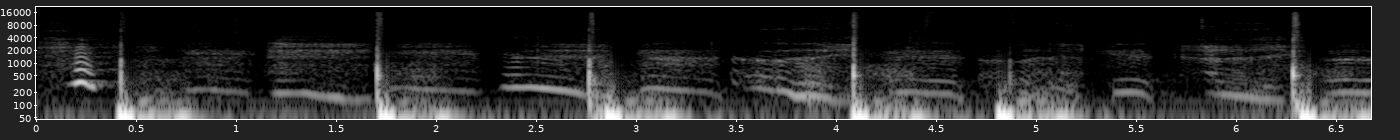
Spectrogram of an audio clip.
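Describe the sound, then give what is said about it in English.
Heavy panting from a man out of breath after climbing stairs: loud, repeated gasping breaths, many with a voiced, moaning tone that drops in pitch, in an uneven rhythm with no talk. “he's taking the stairs. That means he's gonna be way out of breath.”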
